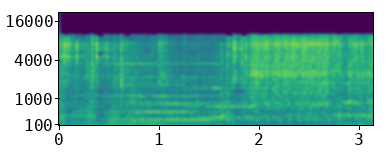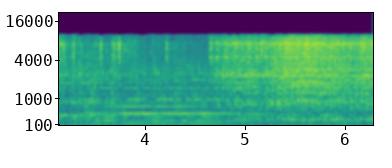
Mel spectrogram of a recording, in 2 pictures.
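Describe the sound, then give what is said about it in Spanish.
A sewing machine stitching fabric gives a loud, continuous mechanical whir with dense rattling and clatter, running steadily without a break from start to finish. “Cosiendo, cosiendo. ¿Cuántas costureras hay aquí? ¿Cuántas petaqueras?”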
